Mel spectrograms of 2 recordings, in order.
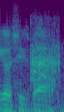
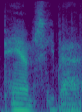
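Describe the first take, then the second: First: Said in the usual way. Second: Damn stretched and weighted; admiring emphasis on Damn; stress on Damn. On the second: Shown as a demonstration. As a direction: lean into Damn slowly. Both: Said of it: "subtle differences in the tone".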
